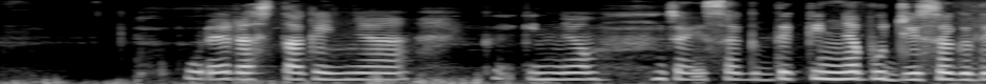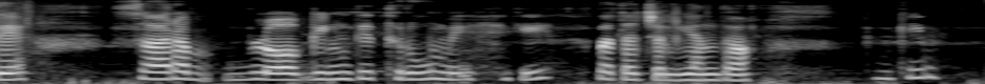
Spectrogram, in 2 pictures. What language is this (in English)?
Dogri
